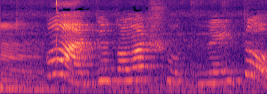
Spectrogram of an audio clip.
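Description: A young child's voice: a few short, high-pitched calls or words, each falling in pitch.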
